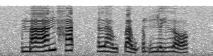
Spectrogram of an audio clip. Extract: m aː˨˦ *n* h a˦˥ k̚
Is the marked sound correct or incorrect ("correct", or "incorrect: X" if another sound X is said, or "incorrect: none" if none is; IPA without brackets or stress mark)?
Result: incorrect: ŋ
